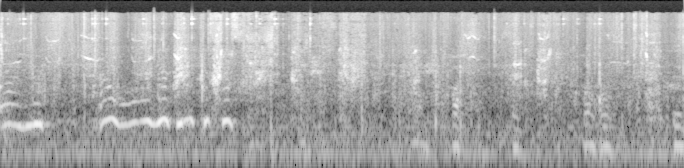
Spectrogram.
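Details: Dog greeting soldiers returning home after an absence, excited reunion; high wavering whines rise and fall in quick runs over the first two seconds, then fade under people talking warmly, with a steady low hum throughout.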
